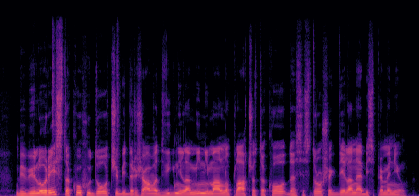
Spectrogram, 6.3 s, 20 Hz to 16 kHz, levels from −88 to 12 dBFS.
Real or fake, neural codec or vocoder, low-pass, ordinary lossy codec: real; none; 14.4 kHz; none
